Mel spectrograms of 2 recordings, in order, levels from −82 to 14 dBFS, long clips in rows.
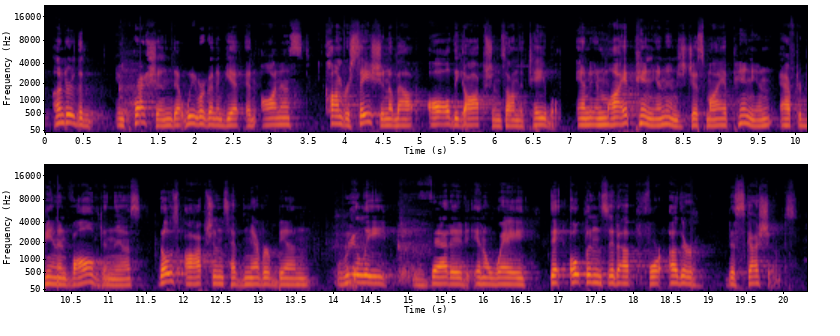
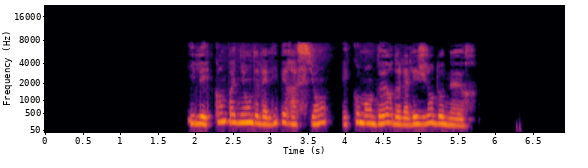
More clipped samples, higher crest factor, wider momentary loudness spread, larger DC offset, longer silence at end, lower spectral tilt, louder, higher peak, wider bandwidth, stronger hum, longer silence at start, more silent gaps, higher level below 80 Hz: neither; about the same, 20 dB vs 16 dB; about the same, 10 LU vs 9 LU; neither; second, 0.15 s vs 1.2 s; about the same, -5.5 dB/octave vs -5 dB/octave; second, -22 LUFS vs -18 LUFS; about the same, -2 dBFS vs -4 dBFS; first, 14.5 kHz vs 7.8 kHz; neither; second, 0.1 s vs 1.9 s; neither; about the same, -60 dBFS vs -58 dBFS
